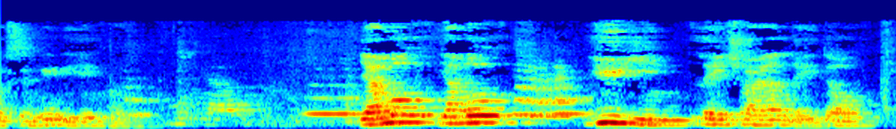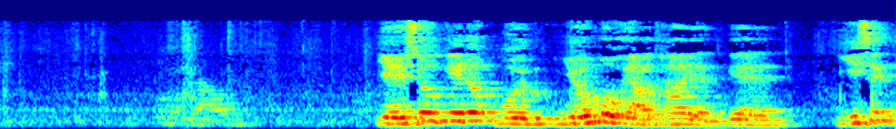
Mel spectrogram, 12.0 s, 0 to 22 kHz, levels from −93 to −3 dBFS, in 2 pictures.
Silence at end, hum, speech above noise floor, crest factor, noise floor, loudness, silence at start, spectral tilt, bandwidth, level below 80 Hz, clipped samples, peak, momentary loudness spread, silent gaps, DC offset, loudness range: 0 s; none; 37 dB; 18 dB; -54 dBFS; -18 LUFS; 0 s; -6.5 dB/octave; 11.5 kHz; -68 dBFS; under 0.1%; 0 dBFS; 20 LU; none; under 0.1%; 13 LU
